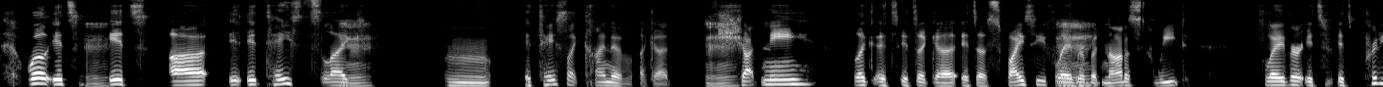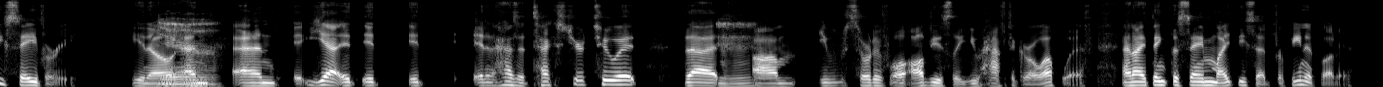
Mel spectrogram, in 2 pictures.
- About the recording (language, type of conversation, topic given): English, unstructured, How should I handle my surprising little food rituals around others?
- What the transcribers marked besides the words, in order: none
